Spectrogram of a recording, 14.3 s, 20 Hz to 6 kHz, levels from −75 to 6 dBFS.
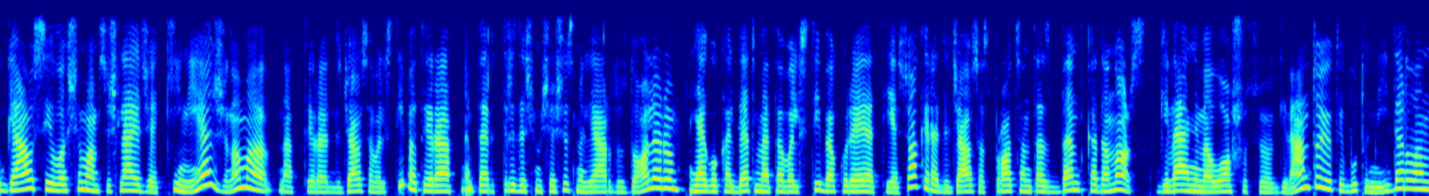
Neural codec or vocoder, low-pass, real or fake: none; 5.4 kHz; real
